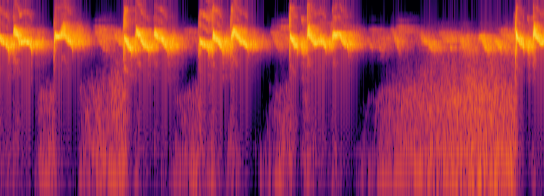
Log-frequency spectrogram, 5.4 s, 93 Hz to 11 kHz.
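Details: Malaysian Oriental white-eye in Singapore, warm humid weather with sudden showers, 29 March 2023, singing a continuous, high twittering song of thin, slurred notes, brief sharp chips about every second, faint low hum beneath.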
